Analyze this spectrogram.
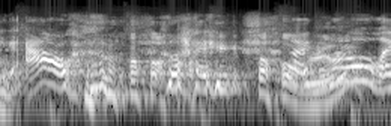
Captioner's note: both chuckles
